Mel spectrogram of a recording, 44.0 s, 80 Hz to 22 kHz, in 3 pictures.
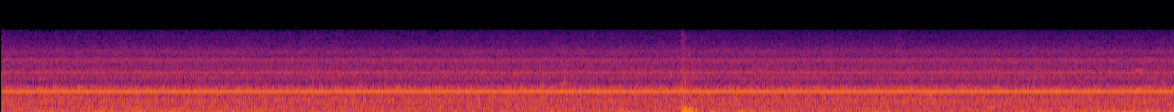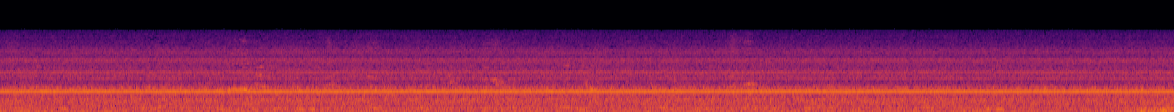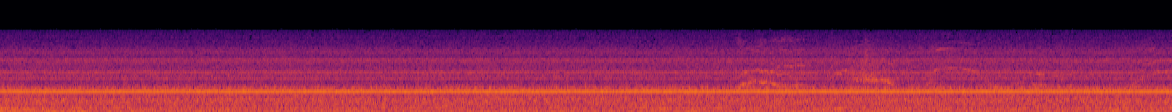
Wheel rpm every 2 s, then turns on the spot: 0, 0, 0, 0, 0, 0, 0, 0, 0, 0, 0, 0, 0, 0, 0, 0, 0, 0, 0, 0, 0, 0.
none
